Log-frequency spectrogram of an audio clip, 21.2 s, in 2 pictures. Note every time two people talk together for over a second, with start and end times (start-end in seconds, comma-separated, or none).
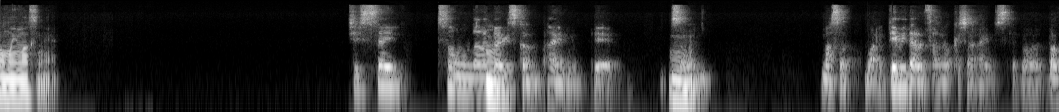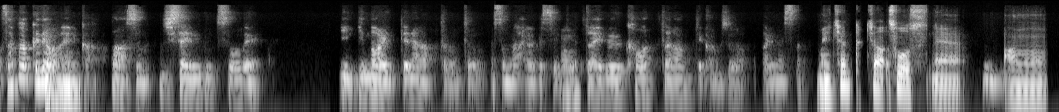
none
